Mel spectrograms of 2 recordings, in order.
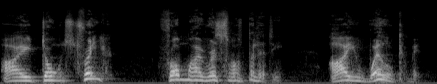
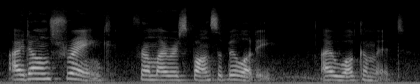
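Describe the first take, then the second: First: Firm and decisive. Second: Without conviction. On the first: [name] demonstrating a firm decisive declaration. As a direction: state it with full authority. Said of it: "Use firm and decisive tones of voice". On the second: [name] showing a weak unconvinced statement. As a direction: say it like you don't believe it. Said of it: "speaking without conviction and authority". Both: Shown as a demonstration.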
